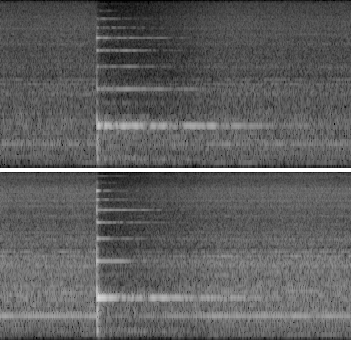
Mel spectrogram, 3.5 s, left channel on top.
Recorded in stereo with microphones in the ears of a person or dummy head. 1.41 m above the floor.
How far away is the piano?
About 0.8 m.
